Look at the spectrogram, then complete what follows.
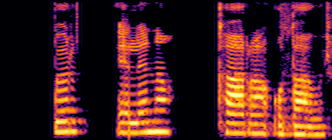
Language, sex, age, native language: Icelandic, female, 8, Icelandic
